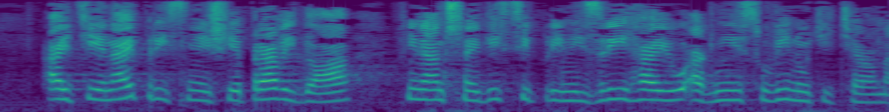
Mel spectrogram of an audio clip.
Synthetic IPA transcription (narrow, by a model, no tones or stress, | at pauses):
ʔajt̪ɪɛnajpɾiːsɲɛjʃɪɛpɾaʋid̪laː | finant͡ʃnɛjd̪ist͡sipliːnizɾiːɦajuːʔaɡɲɪɛsuːʋinuːcicɛlnɛː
